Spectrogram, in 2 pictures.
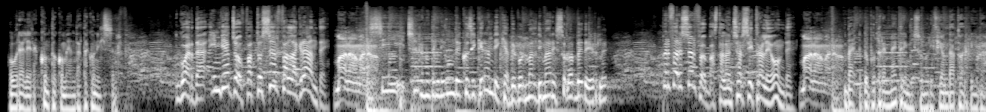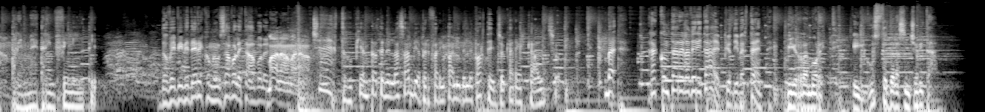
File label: surf radio; moretti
